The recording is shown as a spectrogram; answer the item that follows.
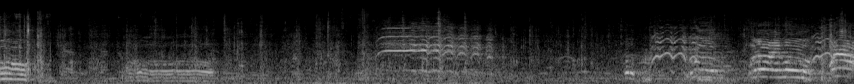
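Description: Horses' hooves clopping as mounted riders pass, with horse whinnies, one about four seconds in and more near the end. A man shouts once at the very start.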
